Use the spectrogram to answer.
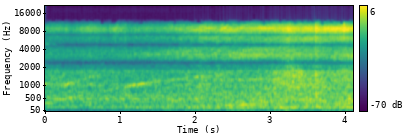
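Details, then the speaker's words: Cold-air skin cooler running before Q-switched Nd:YAG laser tattoo removal on the buttocks: a steady rushing airflow hum that builds slightly. "All right, so I'm going to get some cold air going here for you."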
